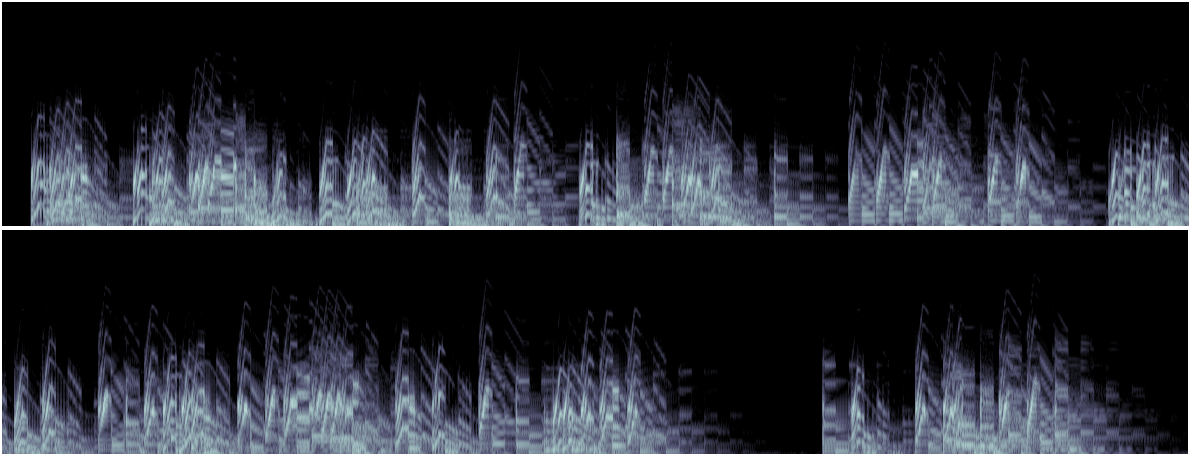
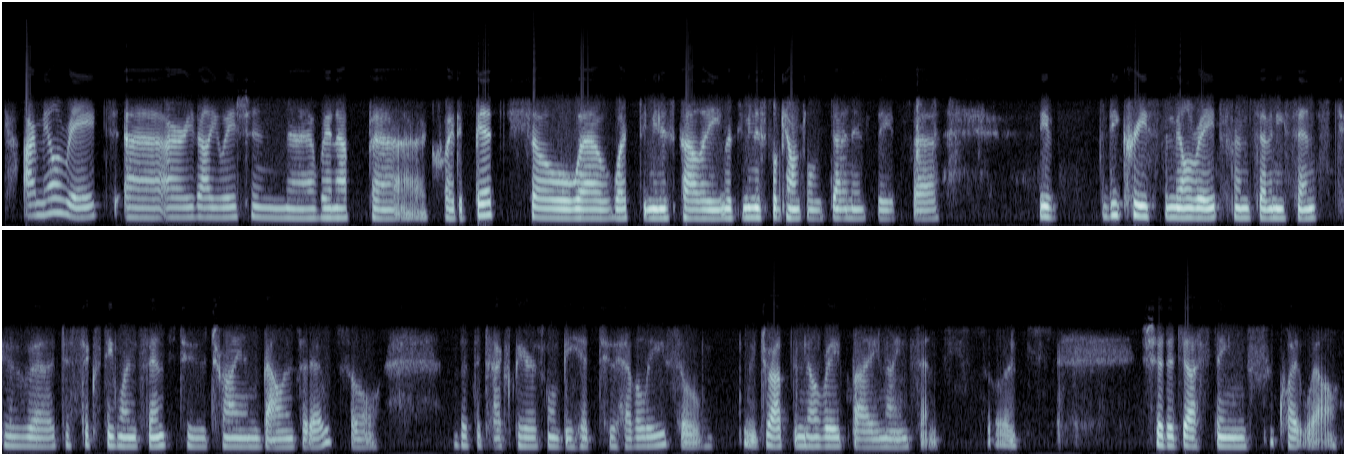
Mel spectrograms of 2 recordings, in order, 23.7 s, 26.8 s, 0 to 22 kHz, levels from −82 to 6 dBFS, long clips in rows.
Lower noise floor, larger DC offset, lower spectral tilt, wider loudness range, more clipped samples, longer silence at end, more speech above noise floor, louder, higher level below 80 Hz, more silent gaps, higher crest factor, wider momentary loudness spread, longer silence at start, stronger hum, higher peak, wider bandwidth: first, -81 dBFS vs -48 dBFS; neither; first, -10.5 dB/octave vs -9 dB/octave; second, 4 LU vs 10 LU; neither; first, 0.65 s vs 0.1 s; first, 60 dB vs 30 dB; second, -21 LUFS vs -18 LUFS; first, -32 dBFS vs -76 dBFS; neither; about the same, 18 dB vs 16 dB; second, 13 LU vs 16 LU; first, 0.3 s vs 0.05 s; neither; about the same, -4 dBFS vs -2 dBFS; first, 6.4 kHz vs 4 kHz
